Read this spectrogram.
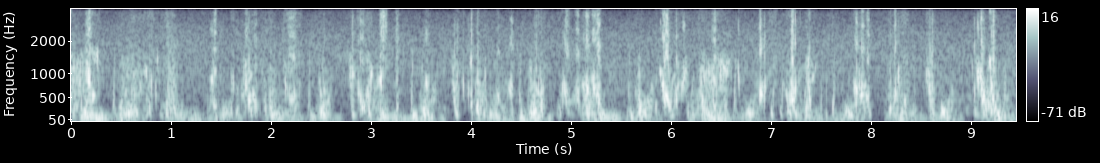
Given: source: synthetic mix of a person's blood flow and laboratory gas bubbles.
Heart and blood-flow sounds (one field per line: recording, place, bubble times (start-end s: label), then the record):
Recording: Doppler ultrasound of blood flow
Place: precordium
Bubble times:
0.00-0.31 s: bubbles
0.45-1.06 s: bubbles
1.38-1.48 s: bubbles
1.57-2.32 s: bubbles
2.46-2.59 s: bubbles
2.76-3.16 s: bubbles
3.23-3.29 s: bubbles
3.52-3.59 s: bubbles
3.78-4.42 s: bubbles
4.56-4.76 s: bubbles
4.85-5.34 s: bubbles
5.63-5.72 s: bubbles
5.81-6.61 s: bubbles
6.64-6.72 s: bubbles
6.83-7.45 s: bubbles
7.57-7.66 s: bubbles
7.81-8.01 s: bubbles
8.15-8.46 s: bubbles
8.54-9.41 s: bubbles
From the record:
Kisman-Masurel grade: 342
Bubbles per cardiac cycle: rolling drumbeat, 9 or more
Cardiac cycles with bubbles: 100%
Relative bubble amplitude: moderate (0.250 to 0.450)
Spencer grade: 3 (all of the cardiac periods contain showers or single bubble signals, but not dominating or overriding the cardiac motion signals)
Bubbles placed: anywhere in the cardiac cycle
